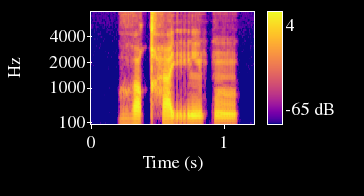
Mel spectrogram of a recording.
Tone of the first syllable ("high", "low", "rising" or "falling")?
low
